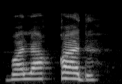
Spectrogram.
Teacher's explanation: it is a kalkala letter, and you have to give a jerk to this dal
